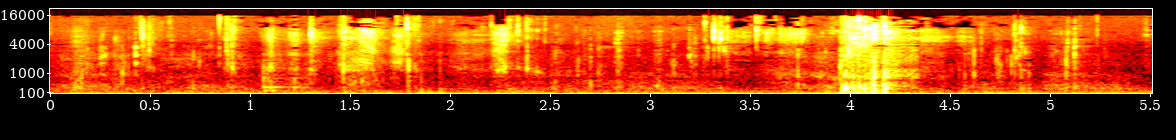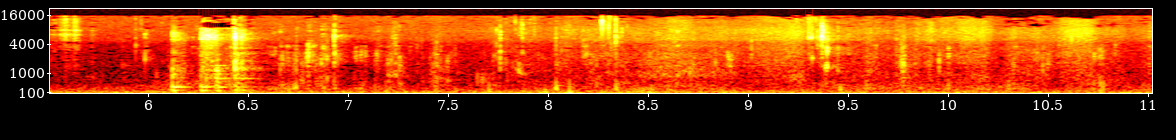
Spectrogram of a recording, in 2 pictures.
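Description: A person chewing food close to the microphone, with small wet mouth clicks, soft crunching and a brief louder clatter about four seconds in.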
